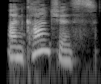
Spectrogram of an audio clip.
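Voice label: "unconscious", American English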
